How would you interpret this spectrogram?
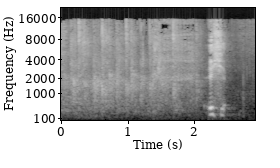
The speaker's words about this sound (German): Danke euch dafür. Genau, das klatsche ich mal für euch.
